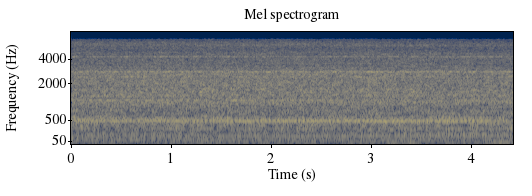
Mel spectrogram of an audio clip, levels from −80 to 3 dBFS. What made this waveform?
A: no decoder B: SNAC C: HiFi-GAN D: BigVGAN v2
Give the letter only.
D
